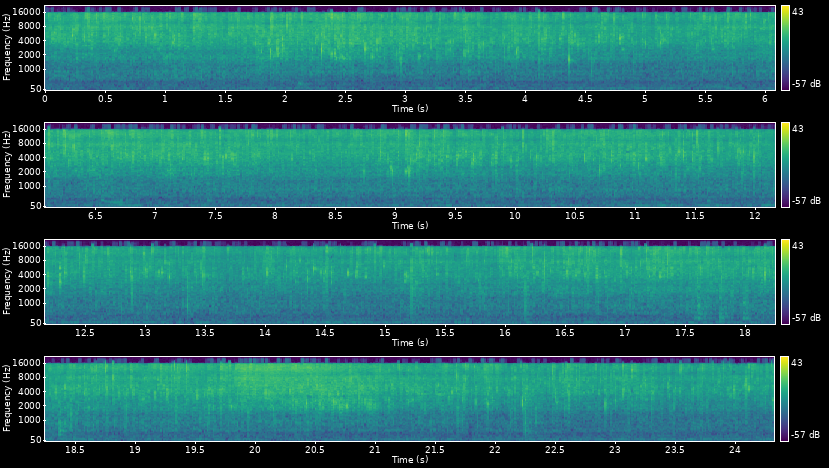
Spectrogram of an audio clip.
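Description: Sago (javvarisi) pakoda frying in hot oil, a steady close sizzle and crackle of bubbling oil that runs evenly throughout with no voices.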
